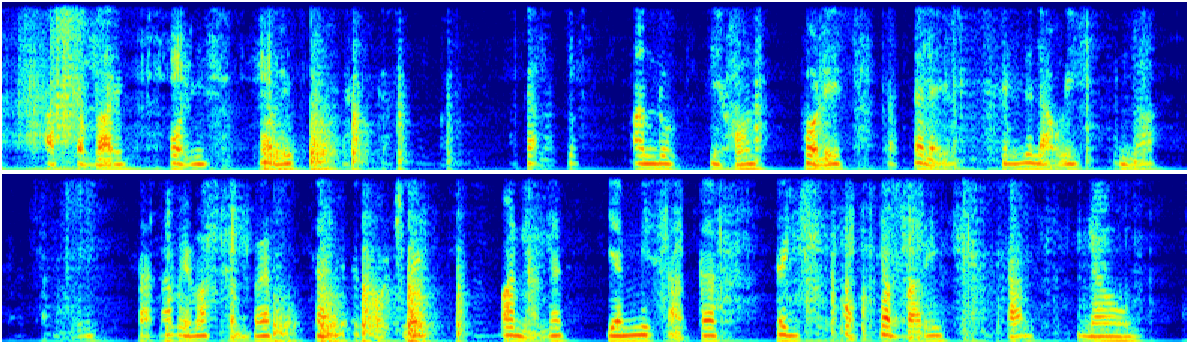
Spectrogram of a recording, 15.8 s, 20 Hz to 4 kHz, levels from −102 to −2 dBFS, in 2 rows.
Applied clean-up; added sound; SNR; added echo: neural mask model RNNoise.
